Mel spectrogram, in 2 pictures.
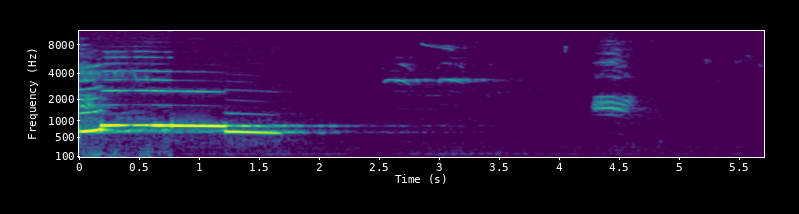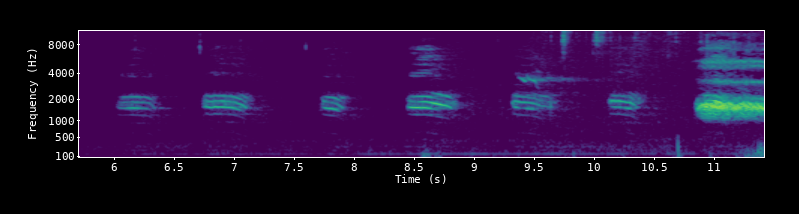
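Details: A loon on a pond gives a long, clear, slightly falling mournful note, then a string of short, harsh, nasal notes at irregular intervals over a faint low hum.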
